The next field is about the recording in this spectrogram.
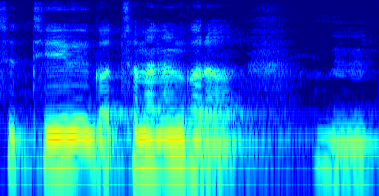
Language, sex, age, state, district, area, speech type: Odia, male, 18-30, Odisha, Ganjam, urban, spontaneous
